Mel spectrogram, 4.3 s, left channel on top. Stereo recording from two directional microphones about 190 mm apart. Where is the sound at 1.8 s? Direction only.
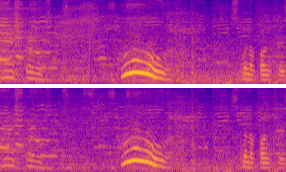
10° left (ahead or behind).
